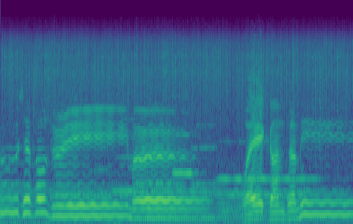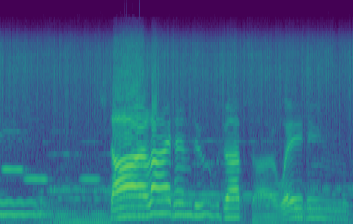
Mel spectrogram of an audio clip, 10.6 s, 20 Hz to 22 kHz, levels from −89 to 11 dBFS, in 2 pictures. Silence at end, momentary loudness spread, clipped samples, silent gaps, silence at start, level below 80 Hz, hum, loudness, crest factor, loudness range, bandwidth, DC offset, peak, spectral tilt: 0 s; 15 LU; under 0.1%; none; 0 s; -44 dBFS; none; -19 LUFS; 18 dB; 5 LU; 14.5 kHz; under 0.1%; 0 dBFS; -4.5 dB/octave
